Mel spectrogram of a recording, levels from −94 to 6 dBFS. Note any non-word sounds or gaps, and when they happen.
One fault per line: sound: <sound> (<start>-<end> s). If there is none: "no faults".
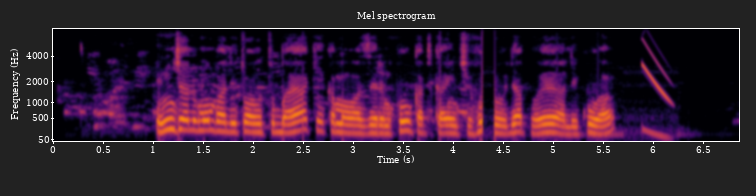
sound: dropout (4.3-4.4 s)
sound: chirp (5.9-6.2 s)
